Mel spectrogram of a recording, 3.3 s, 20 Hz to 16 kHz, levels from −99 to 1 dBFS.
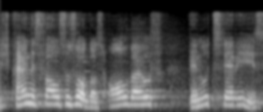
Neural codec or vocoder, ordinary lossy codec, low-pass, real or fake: codec, 24 kHz, 0.9 kbps, WavTokenizer, medium music audio release; none; 10.8 kHz; fake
